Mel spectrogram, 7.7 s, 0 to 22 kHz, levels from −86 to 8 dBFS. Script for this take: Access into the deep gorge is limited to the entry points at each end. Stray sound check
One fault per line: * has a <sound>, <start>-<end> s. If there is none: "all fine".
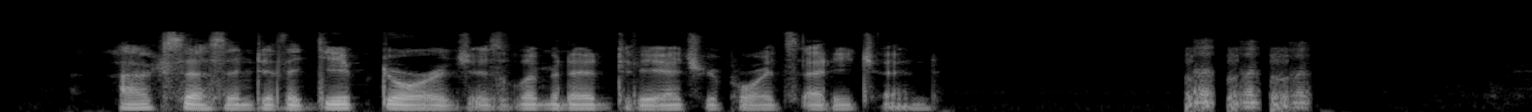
* has a laugh, 5.9-6.6 s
